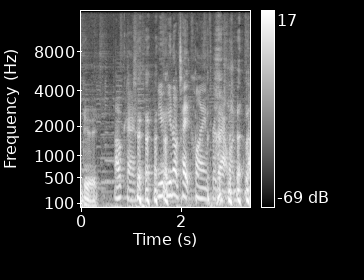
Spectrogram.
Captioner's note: laughs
